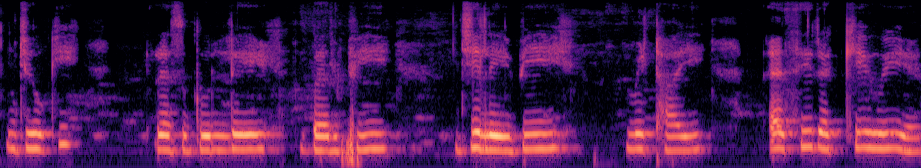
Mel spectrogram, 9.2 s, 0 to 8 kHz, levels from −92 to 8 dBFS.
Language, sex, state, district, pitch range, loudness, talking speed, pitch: Hindi, female, Uttar Pradesh, Saharanpur, 225-245 Hz, -16 LUFS, 65 wpm, 235 Hz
